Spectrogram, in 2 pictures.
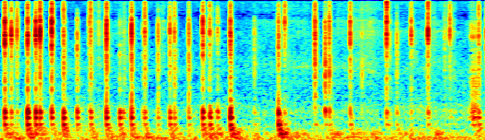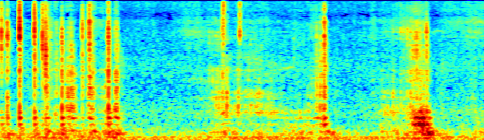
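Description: Long painted nails and fingertips tap rapidly on the textured black plastic airbag cover, a hollow moulded panel with a chrome Toyota emblem in the centre of a car steering wheel. Quick, dry, clicky taps that die away almost instantly come in dense bursts for the first six seconds. They then thin out into a few softer, scratchier brushes and taps.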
